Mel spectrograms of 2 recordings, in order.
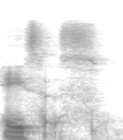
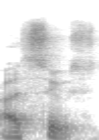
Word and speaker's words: Asus: The Nexus 7 was designed and developed by Google in conjunction with Asus, or Asus, depending on how you think it's supposed to be pronounced.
